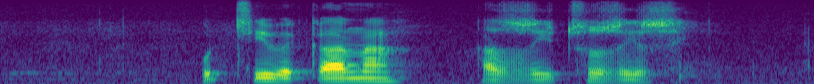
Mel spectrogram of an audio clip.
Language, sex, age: Venda, male, 25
